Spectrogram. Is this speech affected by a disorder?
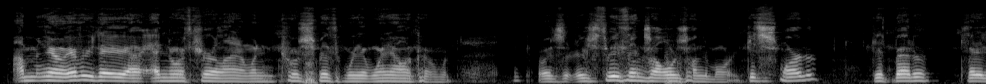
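Yes: head and neck cancer; dry throat, dry mouth.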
